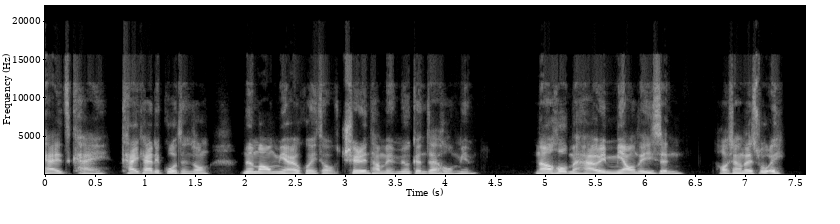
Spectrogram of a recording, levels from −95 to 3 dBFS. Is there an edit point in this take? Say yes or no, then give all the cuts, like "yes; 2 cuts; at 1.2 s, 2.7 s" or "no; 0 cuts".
no; 0 cuts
